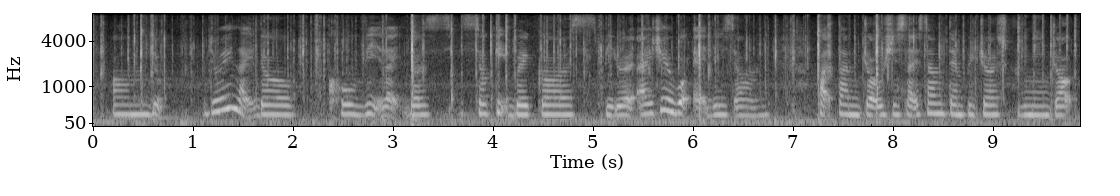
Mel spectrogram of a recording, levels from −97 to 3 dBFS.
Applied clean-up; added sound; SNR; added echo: none; Typing; 7 dB; none.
